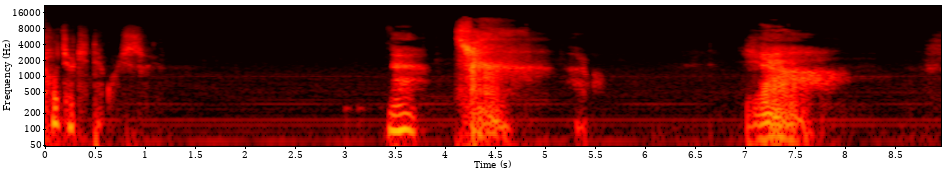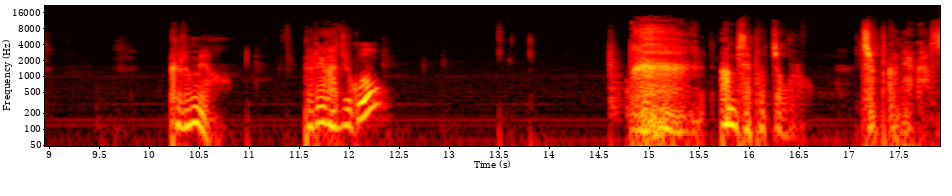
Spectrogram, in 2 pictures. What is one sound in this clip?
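An elderly man speaks slowly in bursts with long pauses, close to a microphone.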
